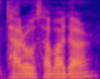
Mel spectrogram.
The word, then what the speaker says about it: Taro Sawda: Okay, so my name is Taro Sawda, a Japanese diplomat for political as well as public affairs.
